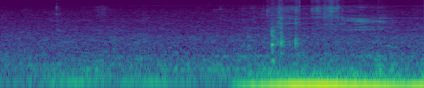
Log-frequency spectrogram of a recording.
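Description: Quiet at first, then about two seconds in a low rumble with a little light rustling: handling noise as craft materials are moved about on the table.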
